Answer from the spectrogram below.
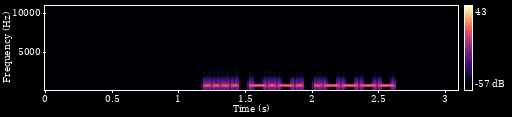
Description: Morse code, heard as a keyed tone, about 34 wpm, 700 Hz. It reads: HC1
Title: Callsign Prefixes for Top 100 DXCC - 35wpm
